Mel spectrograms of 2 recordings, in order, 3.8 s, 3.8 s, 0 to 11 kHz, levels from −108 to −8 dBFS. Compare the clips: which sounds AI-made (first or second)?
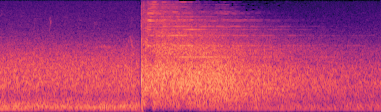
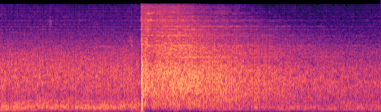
second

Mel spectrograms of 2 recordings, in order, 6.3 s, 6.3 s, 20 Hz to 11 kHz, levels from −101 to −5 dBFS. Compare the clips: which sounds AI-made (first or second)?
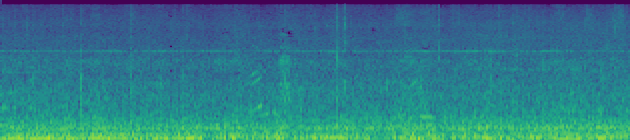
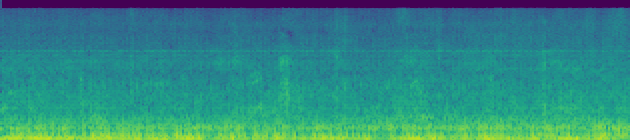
second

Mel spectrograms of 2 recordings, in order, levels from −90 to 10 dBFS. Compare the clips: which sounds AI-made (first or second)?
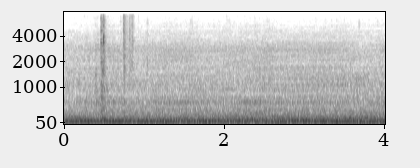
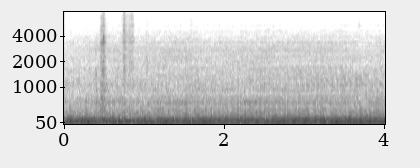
second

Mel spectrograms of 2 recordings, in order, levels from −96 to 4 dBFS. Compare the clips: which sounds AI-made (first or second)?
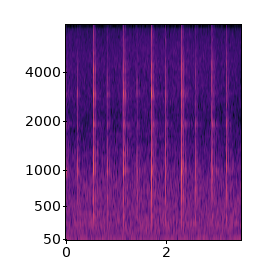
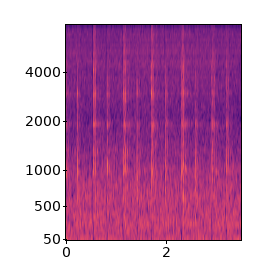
second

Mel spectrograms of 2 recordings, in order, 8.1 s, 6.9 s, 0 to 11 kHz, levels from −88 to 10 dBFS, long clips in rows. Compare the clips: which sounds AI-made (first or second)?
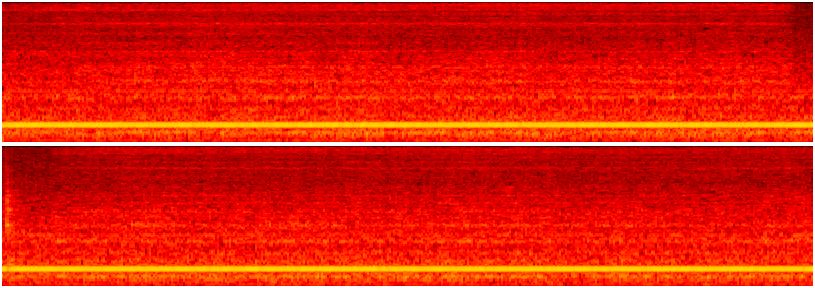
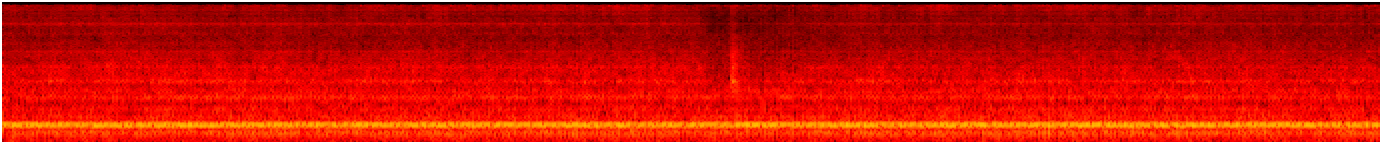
second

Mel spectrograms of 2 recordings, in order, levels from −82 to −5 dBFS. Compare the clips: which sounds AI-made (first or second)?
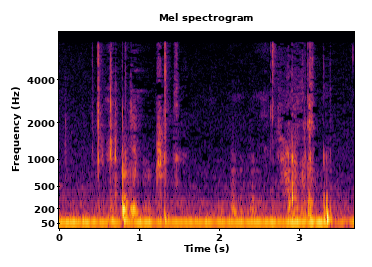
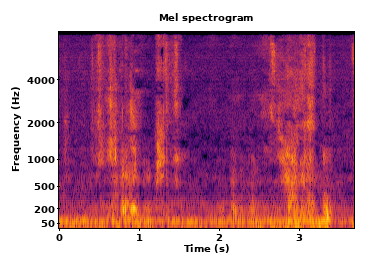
second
